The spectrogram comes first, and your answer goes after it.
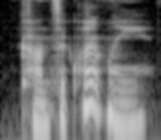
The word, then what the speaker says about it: consequently: Consequently, I failed the exam. Consequently is a long word, 4 syllables. Con-se-quent-ly.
